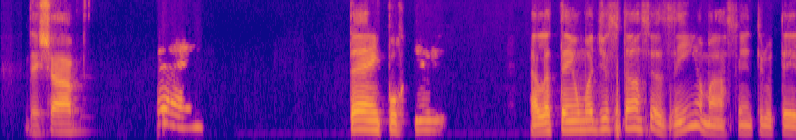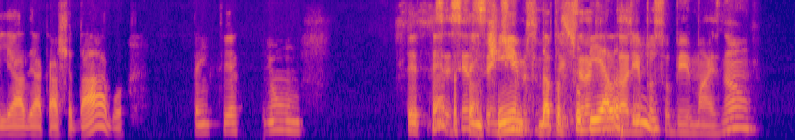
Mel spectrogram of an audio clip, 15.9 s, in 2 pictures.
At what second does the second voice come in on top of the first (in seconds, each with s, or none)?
12.3 s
